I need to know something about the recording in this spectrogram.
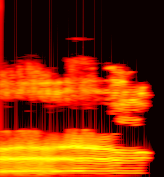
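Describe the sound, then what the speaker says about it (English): A person voices a long, tonal belch lasting about a second during a tabletop Dungeons & Dragons game; it is loud, close and heard alone before it cuts off. "That was a good burp."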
